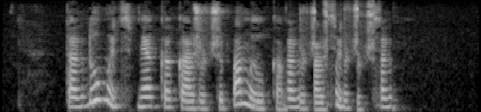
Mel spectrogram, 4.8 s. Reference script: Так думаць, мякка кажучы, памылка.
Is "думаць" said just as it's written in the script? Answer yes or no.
yes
